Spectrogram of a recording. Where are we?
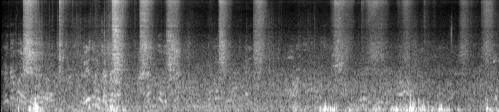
in a residential area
